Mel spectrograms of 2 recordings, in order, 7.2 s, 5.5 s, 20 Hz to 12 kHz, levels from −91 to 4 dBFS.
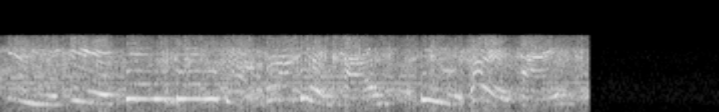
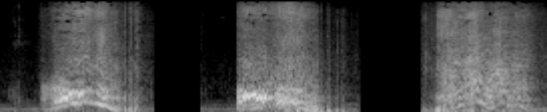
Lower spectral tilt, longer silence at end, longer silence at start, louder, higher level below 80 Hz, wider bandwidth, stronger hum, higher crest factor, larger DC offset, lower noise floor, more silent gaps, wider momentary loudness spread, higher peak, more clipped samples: first, -7 dB/octave vs -4.5 dB/octave; first, 1.3 s vs 0.15 s; second, 0 s vs 0.4 s; first, -11 LUFS vs -21 LUFS; about the same, -44 dBFS vs -42 dBFS; second, 4 kHz vs 11.5 kHz; neither; second, 12 dB vs 18 dB; neither; first, -78 dBFS vs -43 dBFS; second, none vs 1.56-1.99 s, 3.60-4.20 s; second, 5 LU vs 18 LU; first, 0 dBFS vs -4 dBFS; neither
